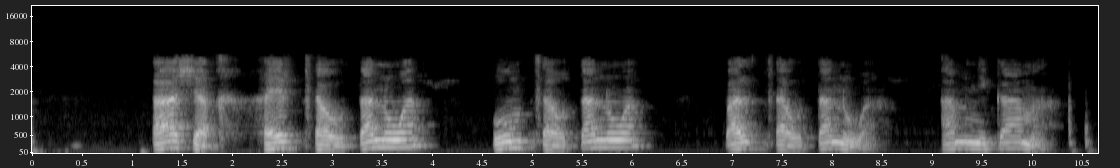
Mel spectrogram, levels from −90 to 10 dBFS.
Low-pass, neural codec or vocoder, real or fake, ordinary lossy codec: 5.4 kHz; none; real; AAC, 48 kbps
